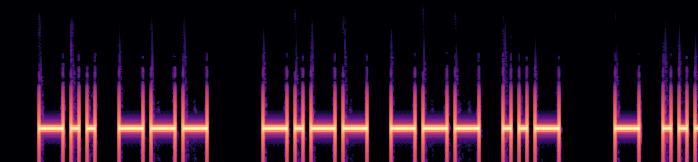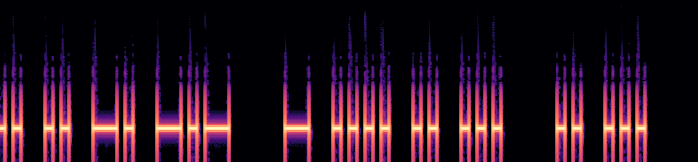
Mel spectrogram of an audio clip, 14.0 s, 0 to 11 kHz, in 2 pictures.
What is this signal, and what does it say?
Morse code, heard as a keyed tone, about 15 wpm, 700 Hz. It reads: DO YOU THINK THIS IS
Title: Sets of 5 Words Encore2 15wpm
